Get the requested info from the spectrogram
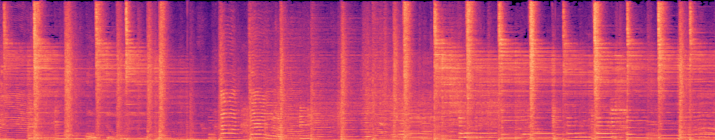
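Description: Live blues band playing: an electric guitar lead with bent notes over a walking bass line and a steady drum kit beat with cymbals.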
